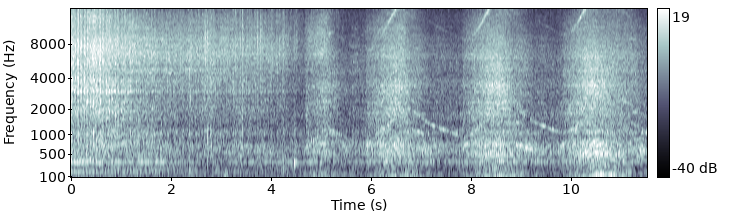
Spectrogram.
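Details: VW T5 Transporter (pre-facelift) diesel after fitting a home-built all-aluminium intercooler: even idle, then three clean rev blips with turbo whistle rising and falling, no boost-leak hiss or misfire; sounds normal.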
